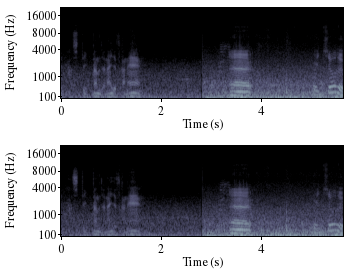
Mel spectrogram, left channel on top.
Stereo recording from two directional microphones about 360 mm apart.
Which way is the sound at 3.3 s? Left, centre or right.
Centre.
